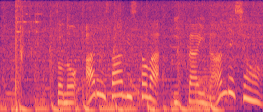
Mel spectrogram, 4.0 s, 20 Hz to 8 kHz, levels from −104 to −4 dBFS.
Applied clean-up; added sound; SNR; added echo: none; Fire + Shatter; 10 dB; none.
